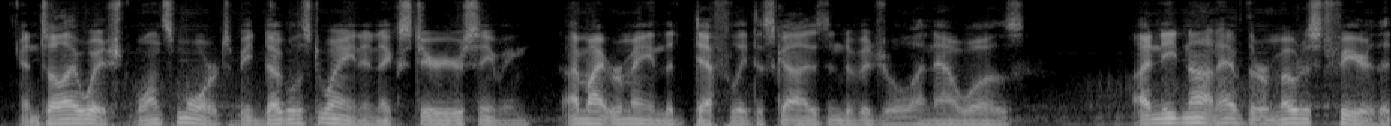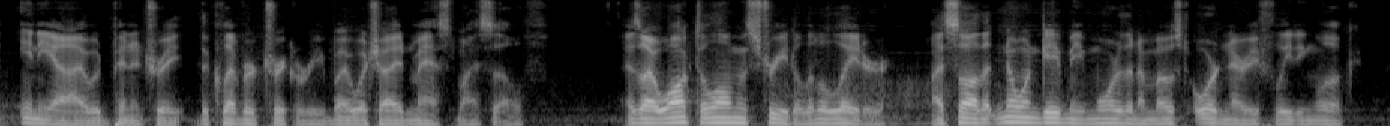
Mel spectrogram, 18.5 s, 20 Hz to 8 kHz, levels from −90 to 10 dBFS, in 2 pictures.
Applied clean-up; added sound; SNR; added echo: neural separator model SepFormer DNS4.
